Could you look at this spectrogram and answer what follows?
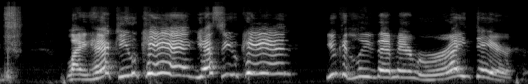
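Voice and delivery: rising to a loud, high, emphatic yell; mock-shout her into leaving, building from a scoff; loud retold urging. Urging girl to leave fiance.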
